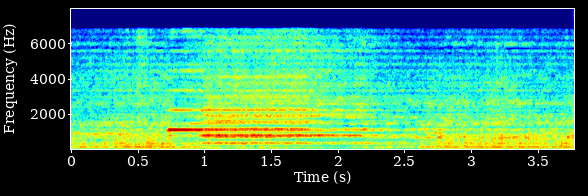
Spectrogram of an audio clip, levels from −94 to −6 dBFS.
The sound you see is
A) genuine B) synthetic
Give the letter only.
B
